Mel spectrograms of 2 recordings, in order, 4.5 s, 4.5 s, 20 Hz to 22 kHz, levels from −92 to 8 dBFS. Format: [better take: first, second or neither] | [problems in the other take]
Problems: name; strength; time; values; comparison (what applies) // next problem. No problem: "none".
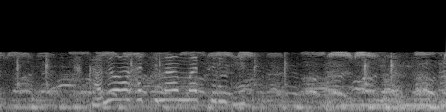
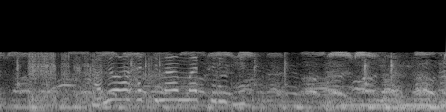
first | background sound (Gurgling); 11 dB below the speech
